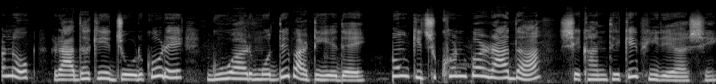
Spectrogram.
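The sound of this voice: A woman talks at a fairly slow pace with few pauses, her fairly high voice slightly mellow. Her pitch swings widely.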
